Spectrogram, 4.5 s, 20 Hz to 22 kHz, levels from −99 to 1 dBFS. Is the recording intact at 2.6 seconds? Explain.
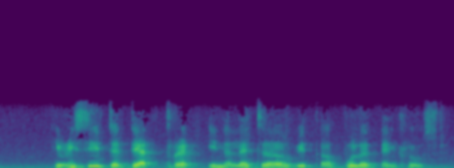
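Yes, the audio is intact at 2.6 seconds, with no dropout, glitch or other fault at that moment.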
